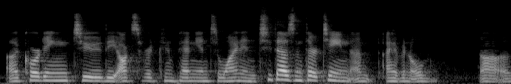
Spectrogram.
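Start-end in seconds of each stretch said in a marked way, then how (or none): none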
